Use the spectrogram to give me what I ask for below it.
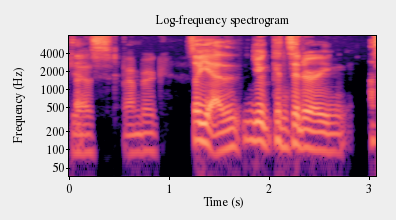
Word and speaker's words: Bamberg: How do you pronounce that? Yes, Bamberg.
